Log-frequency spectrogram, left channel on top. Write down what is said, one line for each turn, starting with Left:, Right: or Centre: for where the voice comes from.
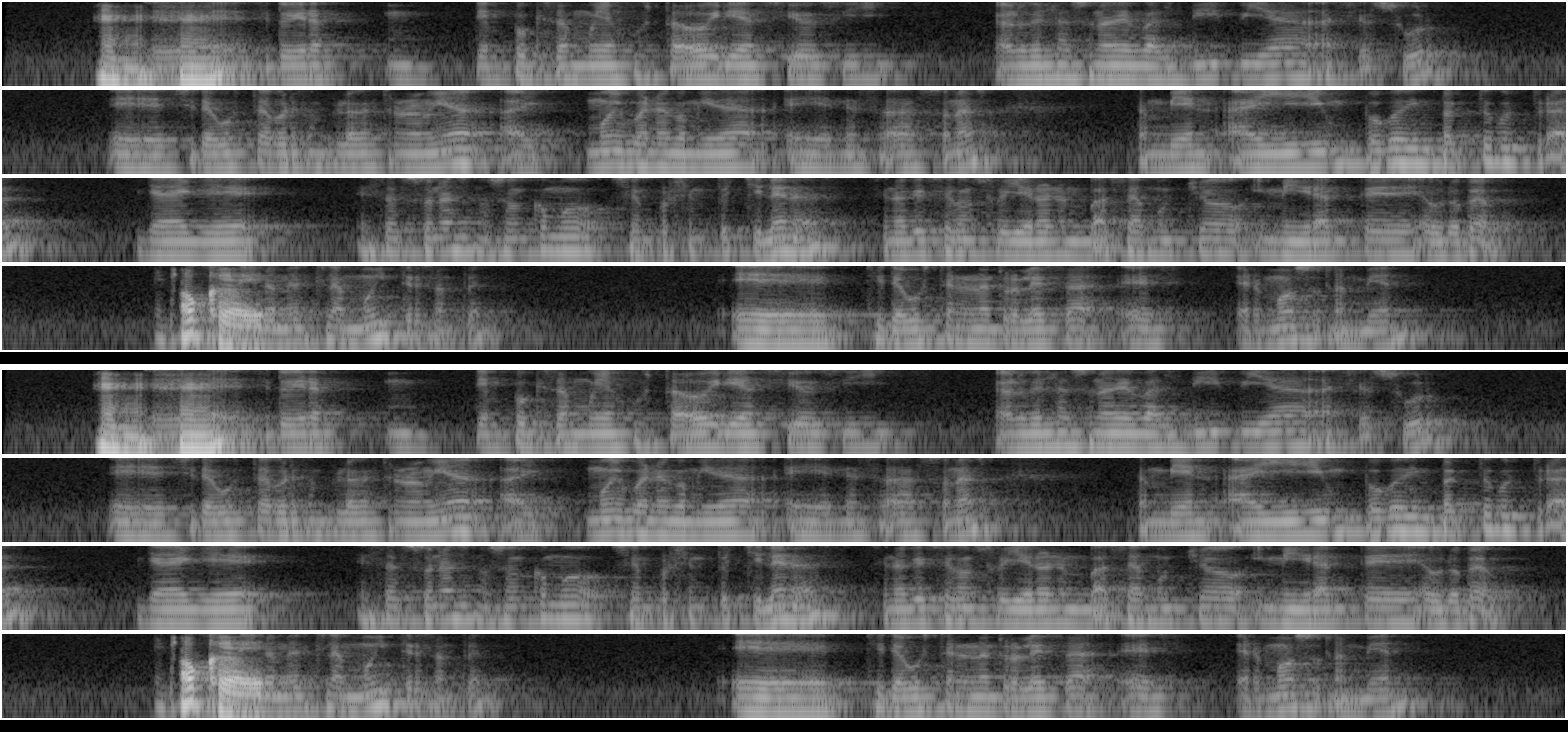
Right: ujú,
Left: Eh,
Right: ujú.
Left: si tuvieras un tiempo quizás muy ajustado, irías sí o sí a lo que es la zona de Valdivia hacia el sur. Eh, si te gusta, por ejemplo, la gastronomía, hay muy buena comida eh, en esas zonas. También hay un poco de impacto cultural, ya de que esas zonas no son como 100% chilenas, sino que se construyeron en base a mucho inmigrante europeo. Entonces
Right: Ok.
Left: hay una mezcla muy interesante. Eh, si te gusta la naturaleza, es hermoso también.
